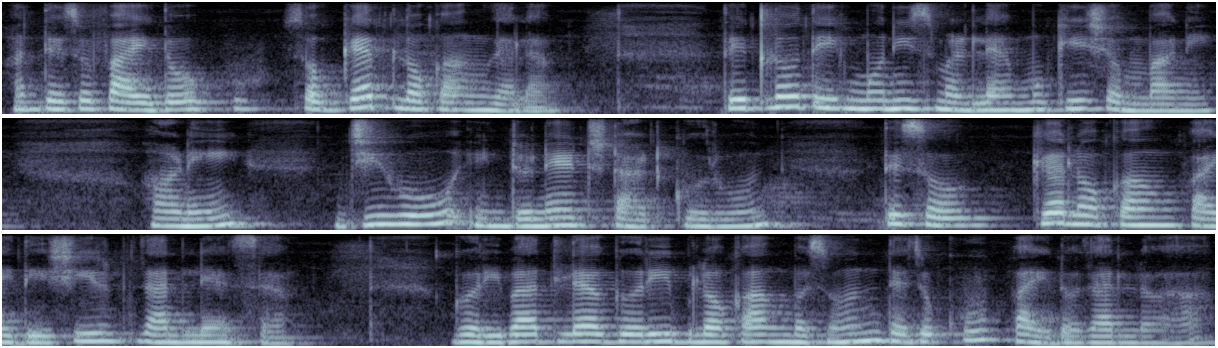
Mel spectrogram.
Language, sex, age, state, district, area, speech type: Goan Konkani, female, 45-60, Goa, Murmgao, rural, spontaneous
